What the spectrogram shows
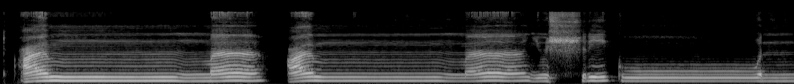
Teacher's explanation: Nun tasdid mim tasydid itu harus sempurna tiga ketukan ya. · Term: Ghunah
